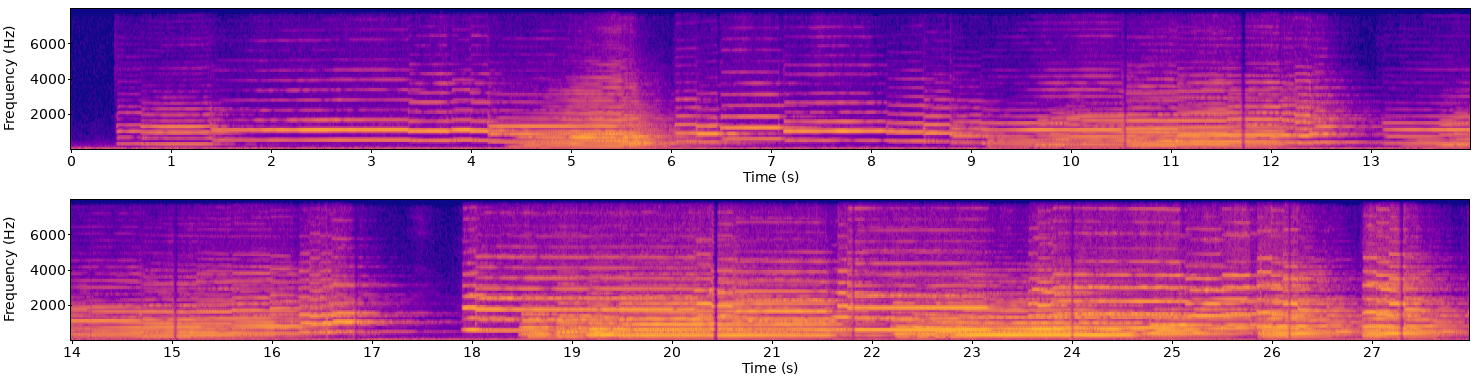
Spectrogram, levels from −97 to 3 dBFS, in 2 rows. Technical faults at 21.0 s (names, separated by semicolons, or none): clock drift between sender and receiver; repeated timing corrections; scattered short gaps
